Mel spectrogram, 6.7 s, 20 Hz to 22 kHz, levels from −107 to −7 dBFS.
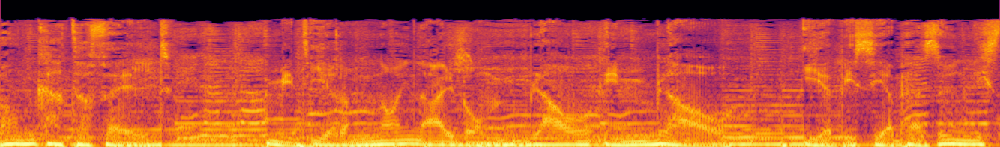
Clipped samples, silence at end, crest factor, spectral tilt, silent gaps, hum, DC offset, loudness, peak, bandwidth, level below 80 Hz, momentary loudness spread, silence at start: under 0.1%; 0 s; 12 dB; -4.5 dB/octave; none; none; under 0.1%; -15 LUFS; -2 dBFS; 13 kHz; -20 dBFS; 4 LU; 0 s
